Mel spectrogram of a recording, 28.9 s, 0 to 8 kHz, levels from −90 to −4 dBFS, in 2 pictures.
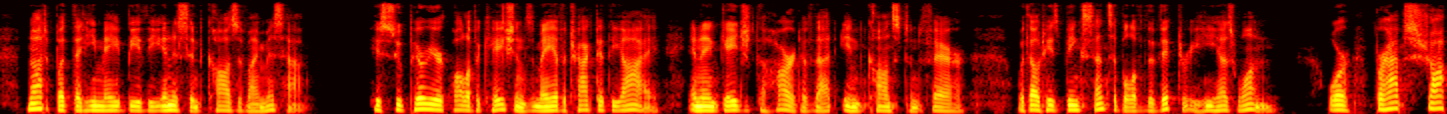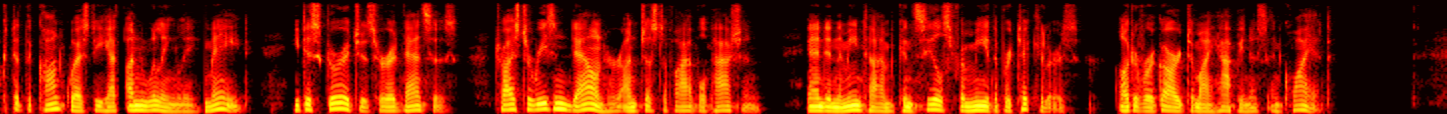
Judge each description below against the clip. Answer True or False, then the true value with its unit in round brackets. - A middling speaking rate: True (160 wpm)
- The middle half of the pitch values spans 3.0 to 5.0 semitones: True (3.6 semitones)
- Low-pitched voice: True (110 Hz)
